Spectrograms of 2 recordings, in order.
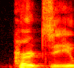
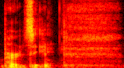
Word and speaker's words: Pertzye: And then again, Pertze, which is Pertze. Let's see. Don't worry, I have some nearby because it was just so great. Pertzye is how you spell it, Pertze.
